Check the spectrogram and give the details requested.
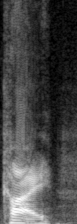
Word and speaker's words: Kay: But it's pronounced Kai, according to the Belgian people.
